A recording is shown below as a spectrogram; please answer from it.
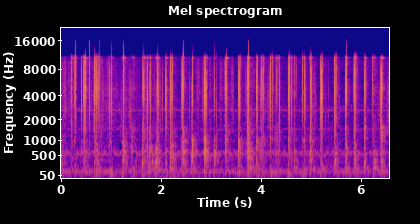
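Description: Rainbow shot glasses are tapped in a quick, uneven run of about thirty short, bright clinks with a slight knock. Each hit is sharp and dies away almost instantly, with no low rumble underneath.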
